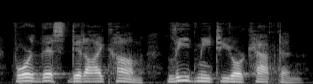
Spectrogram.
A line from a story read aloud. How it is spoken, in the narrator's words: He, however, neither fled nor made entreaty, but cried out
